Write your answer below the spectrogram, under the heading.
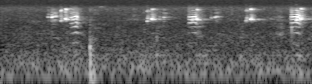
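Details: A pair of zebra finches in the morning sun gives short nasal, buzzy beeping calls, about one every half second, over faint background hiss.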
